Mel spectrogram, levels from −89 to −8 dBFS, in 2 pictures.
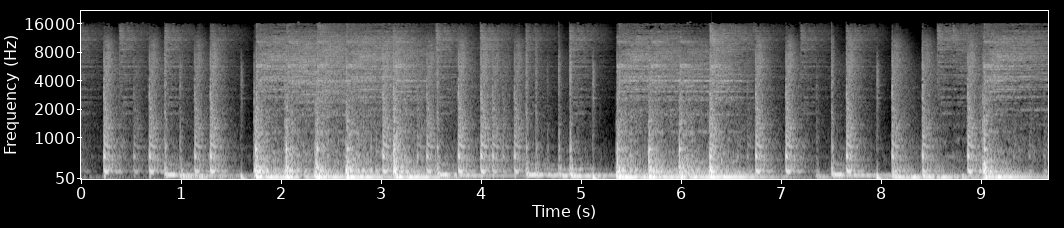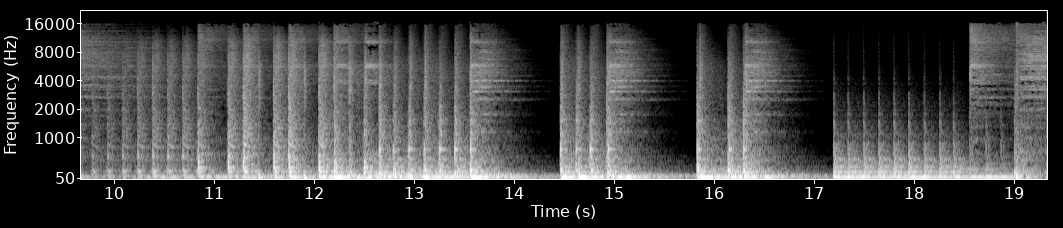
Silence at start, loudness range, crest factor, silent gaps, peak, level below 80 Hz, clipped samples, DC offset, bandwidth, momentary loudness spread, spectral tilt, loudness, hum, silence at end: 0 s; 5 LU; 16 dB; none; 0 dBFS; -20 dBFS; under 0.1%; under 0.1%; 16 kHz; 12 LU; -5.5 dB/octave; -18 LUFS; none; 0 s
